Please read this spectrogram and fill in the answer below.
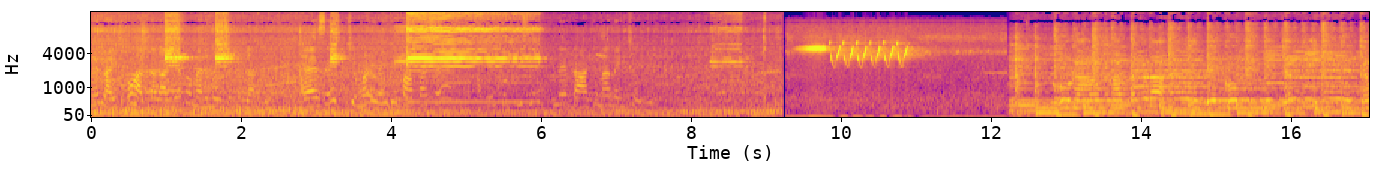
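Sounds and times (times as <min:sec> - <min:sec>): street traffic: 0:00.0 - 0:17.0
vehicle horn: 0:01.0 - 0:02.0, 0:03.2 - 0:06.2, 0:08.2 - 0:08.9.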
